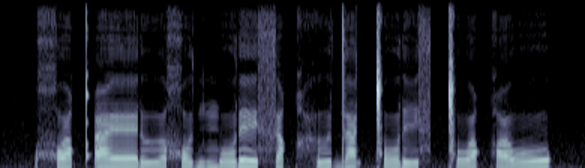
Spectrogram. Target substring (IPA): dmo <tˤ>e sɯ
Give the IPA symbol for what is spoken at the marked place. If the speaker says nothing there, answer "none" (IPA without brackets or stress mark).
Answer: ɾ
